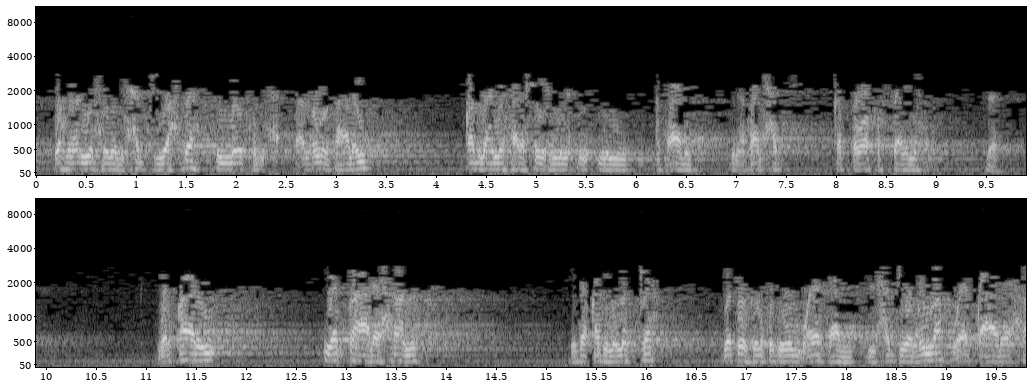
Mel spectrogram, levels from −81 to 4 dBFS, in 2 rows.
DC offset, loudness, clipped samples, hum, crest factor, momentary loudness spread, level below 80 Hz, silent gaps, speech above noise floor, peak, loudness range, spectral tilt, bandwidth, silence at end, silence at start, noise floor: under 0.1%; -19 LUFS; under 0.1%; none; 16 dB; 16 LU; -46 dBFS; none; 25 dB; -4 dBFS; 4 LU; -12.5 dB/octave; 2.9 kHz; 0 s; 0 s; -42 dBFS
